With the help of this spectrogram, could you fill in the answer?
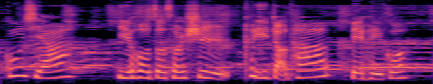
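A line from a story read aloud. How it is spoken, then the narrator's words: Beaming, cheerful. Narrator (Chinese): 观潮眉开眼笑地跟人家说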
